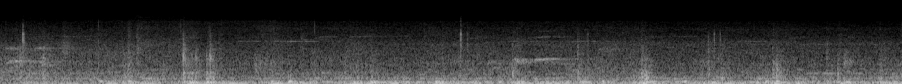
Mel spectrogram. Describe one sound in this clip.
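An escalator rumbles and hums steadily.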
